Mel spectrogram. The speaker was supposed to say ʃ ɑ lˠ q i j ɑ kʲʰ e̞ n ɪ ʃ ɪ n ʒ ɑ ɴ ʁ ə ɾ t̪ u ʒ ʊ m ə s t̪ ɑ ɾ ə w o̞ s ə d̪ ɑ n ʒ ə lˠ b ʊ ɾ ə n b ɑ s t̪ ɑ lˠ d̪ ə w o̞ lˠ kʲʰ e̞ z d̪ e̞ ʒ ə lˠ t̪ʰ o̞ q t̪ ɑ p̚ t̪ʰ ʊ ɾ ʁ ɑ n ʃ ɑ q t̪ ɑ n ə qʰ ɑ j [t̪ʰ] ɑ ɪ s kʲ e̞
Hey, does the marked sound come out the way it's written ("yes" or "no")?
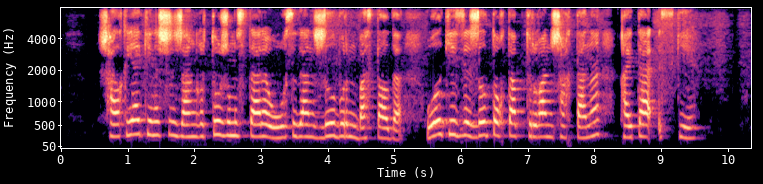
no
